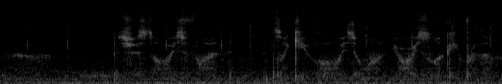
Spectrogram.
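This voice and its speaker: Moderate pace against loud background noise. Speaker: gamer. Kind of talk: casual gaming commentary, ASMR-style talk to camera.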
